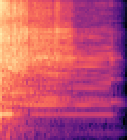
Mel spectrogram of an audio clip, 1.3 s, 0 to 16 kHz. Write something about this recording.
Sound effects > Objects / House appliances
shot-Bafflebanging-7
Banging and hitting 1/8th inch steel baffles and plates
banging, impact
